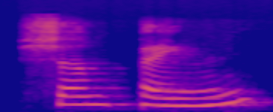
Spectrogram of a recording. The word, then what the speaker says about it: Champagne: champagne, Champagne. E final também não pronuncia. Champagne. Termina em N.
